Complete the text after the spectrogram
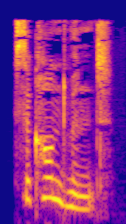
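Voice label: "secondment", British English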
